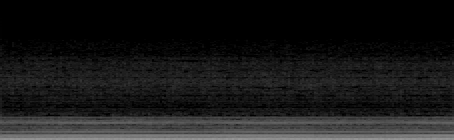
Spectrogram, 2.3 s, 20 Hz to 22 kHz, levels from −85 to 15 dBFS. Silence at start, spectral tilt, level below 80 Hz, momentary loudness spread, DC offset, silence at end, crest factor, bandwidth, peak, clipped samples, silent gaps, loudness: 0 s; -6.5 dB/octave; -56 dBFS; 0 LU; under 0.1%; 0 s; 10 dB; 13.5 kHz; -18 dBFS; under 0.1%; none; -29 LUFS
